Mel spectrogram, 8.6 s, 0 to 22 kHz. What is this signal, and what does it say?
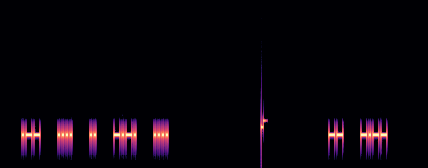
Morse code, heard as a keyed tone, about 28 wpm, spaced as for 17 wpm, 690 Hz. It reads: WHICH MY
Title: 3x Character Spacing - Top 300 Words - 30wpm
